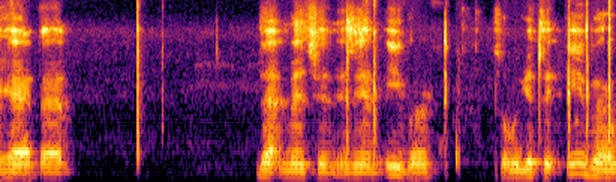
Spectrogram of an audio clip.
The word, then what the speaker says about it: Eber: Let's see how they pronounce it. Strong's H 5677. Aver.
